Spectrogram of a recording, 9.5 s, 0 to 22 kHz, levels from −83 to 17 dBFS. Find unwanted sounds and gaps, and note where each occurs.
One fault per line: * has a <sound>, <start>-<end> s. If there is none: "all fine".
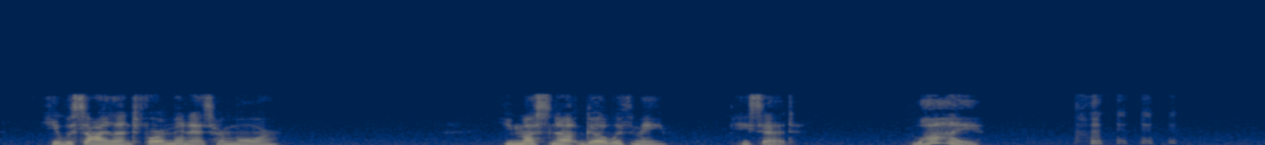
* has a laugh, 8.0-8.8 s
